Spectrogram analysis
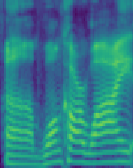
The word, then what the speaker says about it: Wong Kar-wai: Wong Kar-wai, I believe is how you say the director's name.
